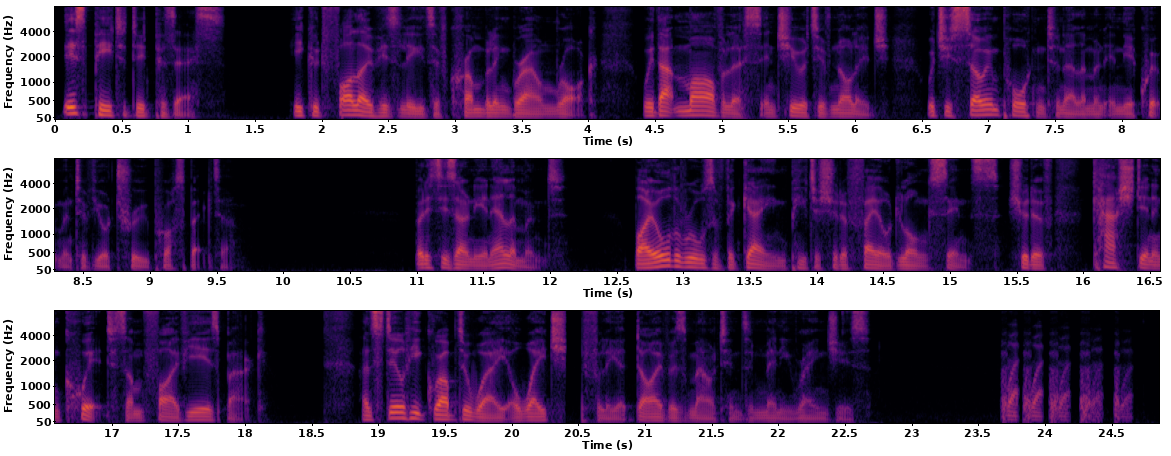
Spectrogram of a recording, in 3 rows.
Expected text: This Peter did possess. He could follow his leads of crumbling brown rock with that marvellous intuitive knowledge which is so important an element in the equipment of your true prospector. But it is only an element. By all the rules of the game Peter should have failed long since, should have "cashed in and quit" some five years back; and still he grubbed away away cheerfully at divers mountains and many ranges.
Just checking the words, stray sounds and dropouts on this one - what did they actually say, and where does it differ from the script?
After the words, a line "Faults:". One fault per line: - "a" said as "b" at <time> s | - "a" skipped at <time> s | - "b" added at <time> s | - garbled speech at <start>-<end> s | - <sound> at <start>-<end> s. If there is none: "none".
This Peter did possess. He could follow his leads of crumbling brown rock with that marvellous intuitive knowledge which is so important an element in the equipment of your true prospector. But it is only an element. By all the rules of the game Peter should have failed long since, should have "cashed in and quit" some five years back; and still he grubbed away away cheerfully at divers mountains and many ranges.
Faults:
- dropout at 20.4-20.5 s
- laugh at 23.7-24.7 s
